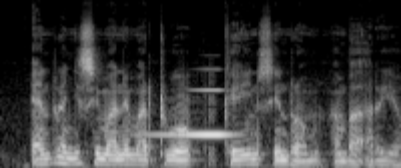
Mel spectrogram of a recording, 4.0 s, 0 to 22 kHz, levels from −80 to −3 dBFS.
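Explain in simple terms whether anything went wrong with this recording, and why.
Something did go wrong. From 1.28 to 2.61 seconds there is loudspeaker feedback squeal. A single steady tone near 804 Hz appears and swells for a little under a second. It ends up louder than the speech. This happens when a microphone picks up the loudspeaker it is feeding. The sound goes round and round that loop. At one pitch it gets louder on each trip, so it grows into a squeal until the amplifier limits it or the loop is broken.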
